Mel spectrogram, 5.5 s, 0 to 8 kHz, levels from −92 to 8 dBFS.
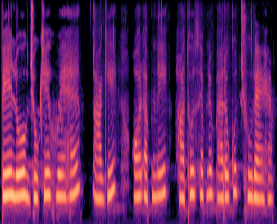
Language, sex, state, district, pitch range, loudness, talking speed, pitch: Hindi, female, Jharkhand, Deoghar, 260-285 Hz, -16 LUFS, 175 wpm, 270 Hz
